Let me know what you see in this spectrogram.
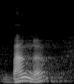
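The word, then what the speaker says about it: Phang Nga: At the great tsunami disaster in 2004, I deployed to the Thailand, Bangor province, my pronunciation is correct, Bangor, as a member of the JDR medical team.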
